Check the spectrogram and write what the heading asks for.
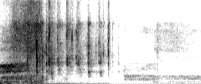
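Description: Typing on a computer keyboard: a quick run of key clicks that cuts off suddenly about a second in.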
